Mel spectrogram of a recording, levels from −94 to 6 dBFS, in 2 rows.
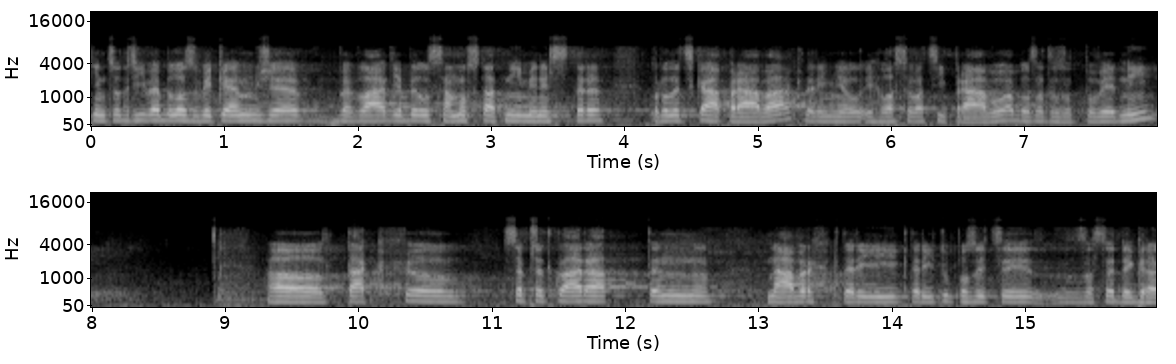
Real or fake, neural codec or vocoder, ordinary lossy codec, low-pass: fake; codec, 16 kHz, 16 kbps, FreqCodec, smaller model; Opus, 32 kbps; 7.2 kHz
